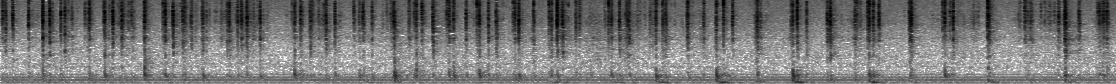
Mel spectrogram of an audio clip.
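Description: Long black nails rapidly tap and scratch across silver sequin fabric. The result is a fast, uneven stream of dozens of sharp, bright clicks and crisp scratches, each dying away almost instantly, over a faint steady low hum.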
